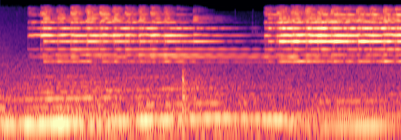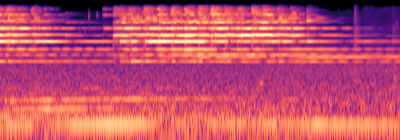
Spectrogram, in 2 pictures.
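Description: Altar bell struck three times, about three seconds apart, each ring sustaining and slowly fading. It is the bell rung as the priest elevates the consecrated host.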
